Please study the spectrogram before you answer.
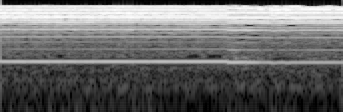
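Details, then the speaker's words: Solar-powered Imhotep relay charger battery desulfator replica sitting on a hollow wooden door, humming with a steady high buzz that shifts pitch slightly as the load connects; normal behaviour. "Sitting on this hollow wooden door, you can really hear it humming away, right?"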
